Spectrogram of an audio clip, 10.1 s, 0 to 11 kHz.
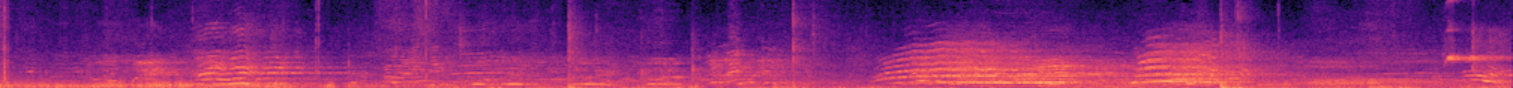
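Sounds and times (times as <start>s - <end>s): players shouting: 2.6s - 10.0s
football kicked and bouncing: 3.8s - 4.0s.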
